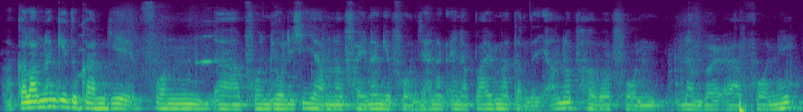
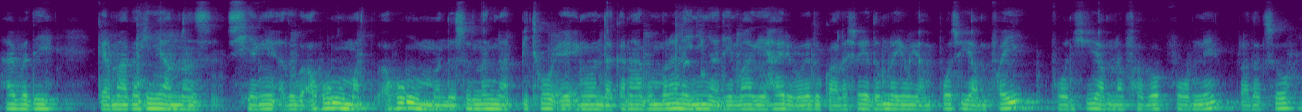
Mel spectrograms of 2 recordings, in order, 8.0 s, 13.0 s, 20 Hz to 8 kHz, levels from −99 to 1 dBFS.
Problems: constant background noise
